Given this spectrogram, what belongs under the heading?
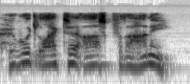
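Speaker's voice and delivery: sort of a stage whisper. In character, addressing the rest of the group; sort of whispering. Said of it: "I'll sort of whisper to the group".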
